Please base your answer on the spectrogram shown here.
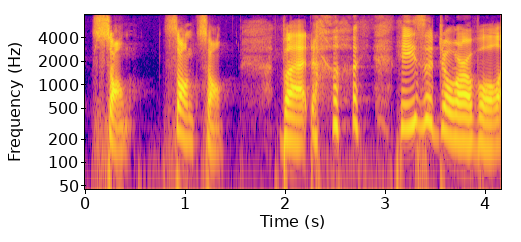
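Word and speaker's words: Cong: it's it's chinese c-o-n-g so it looks like kong but it's pronounced song as he would say song song song but he's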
